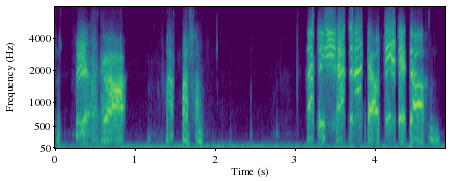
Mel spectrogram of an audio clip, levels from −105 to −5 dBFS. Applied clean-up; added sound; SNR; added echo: neural diffusion model UNIVERSE++.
